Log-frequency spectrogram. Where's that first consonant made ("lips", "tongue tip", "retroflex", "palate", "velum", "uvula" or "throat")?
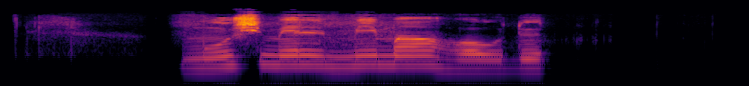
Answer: lips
